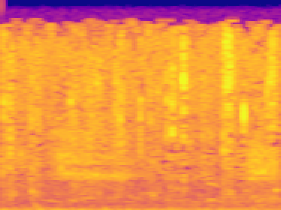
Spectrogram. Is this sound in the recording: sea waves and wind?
no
